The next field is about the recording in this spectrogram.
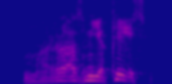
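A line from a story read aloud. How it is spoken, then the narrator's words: Mutter. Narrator (Ukrainian): пробурмотів Рон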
